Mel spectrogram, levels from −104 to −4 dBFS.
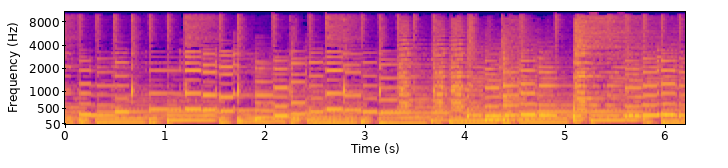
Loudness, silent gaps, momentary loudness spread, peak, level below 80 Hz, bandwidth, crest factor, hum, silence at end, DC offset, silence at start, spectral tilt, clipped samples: -22 LUFS; none; 5 LU; -4 dBFS; -32 dBFS; 11 kHz; 16 dB; none; 0 s; under 0.1%; 0 s; -5.5 dB/octave; under 0.1%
